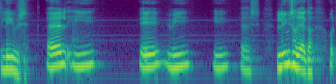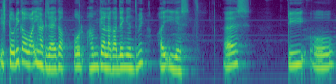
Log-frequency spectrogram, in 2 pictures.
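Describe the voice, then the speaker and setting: Teacher, from India, deliberate unhurried delivery, spells words out letter by letter, answers own questions, exam walkthrough. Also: medium pitch, a little mellow. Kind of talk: exam paper walkthrough lesson.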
